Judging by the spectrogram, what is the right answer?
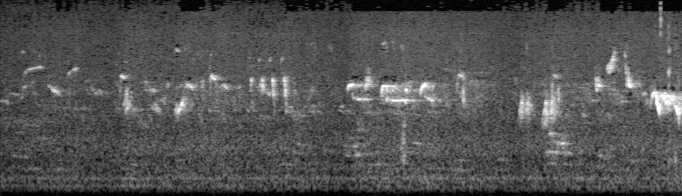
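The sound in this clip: Spring birds calling outdoors in America: faint, scattered chirps and short whistled calls over a low hush of background noise, growing busier toward the end.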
